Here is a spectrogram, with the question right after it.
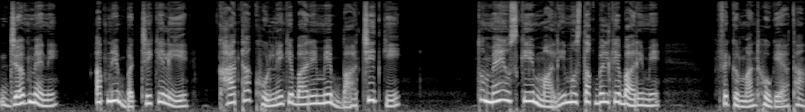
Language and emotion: Urdu, sad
